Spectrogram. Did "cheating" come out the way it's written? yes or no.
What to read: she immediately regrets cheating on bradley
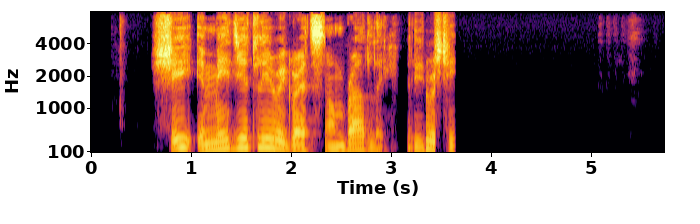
no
